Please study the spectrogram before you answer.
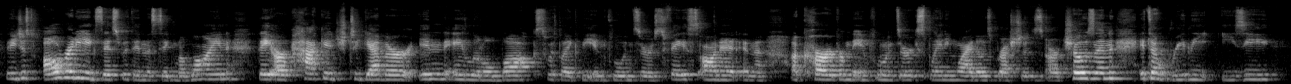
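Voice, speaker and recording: A woman giving a casual, analytical video essay commentary, chatty with many fillers, her voice slightly hoarse and cracking. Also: a little high, bright, forceful tone, roomy sound, recorded from a distance, poor audio.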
